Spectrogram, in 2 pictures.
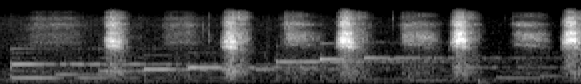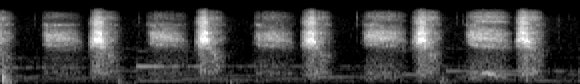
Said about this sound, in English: Let's do some breath work and tap into that power.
